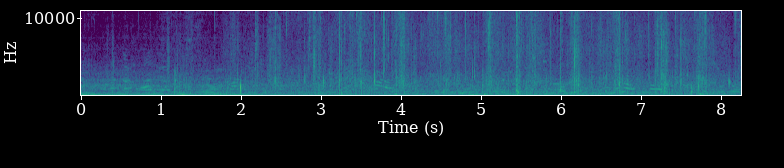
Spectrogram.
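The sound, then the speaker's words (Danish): Steady footsteps crunch and squelch across muddy ground between long rows of white tents in a camp for Syrian refugees in Rabat, a continuous walking rhythm, with murmuring voices and outdoor bustle in the background. “Skal vi prøve at gå ned mellem teltene?”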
